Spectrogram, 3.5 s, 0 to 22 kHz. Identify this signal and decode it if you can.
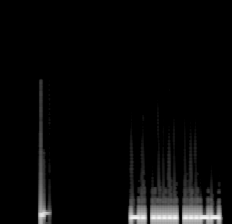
Morse code, heard as a keyed tone, about 30 wpm, 700 Hz. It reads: N53
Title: Common Cut Numbers - 3-Digit 30wpm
